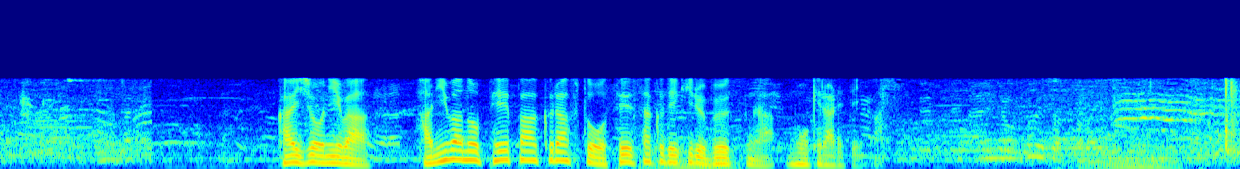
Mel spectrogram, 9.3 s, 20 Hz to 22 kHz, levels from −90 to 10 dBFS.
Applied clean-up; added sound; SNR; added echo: none; Dog; 14 dB; none.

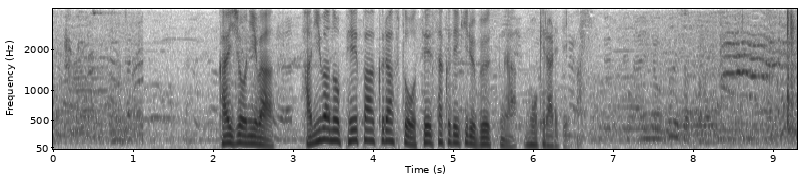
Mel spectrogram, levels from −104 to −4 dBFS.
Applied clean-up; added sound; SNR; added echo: none; none; none; none.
